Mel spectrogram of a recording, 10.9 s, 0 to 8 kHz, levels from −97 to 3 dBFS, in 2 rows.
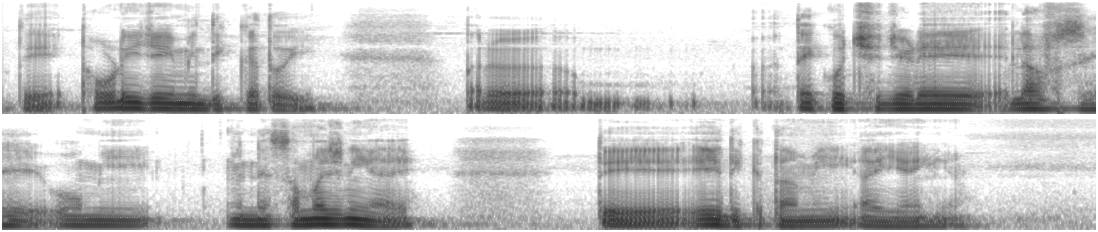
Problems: none marked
